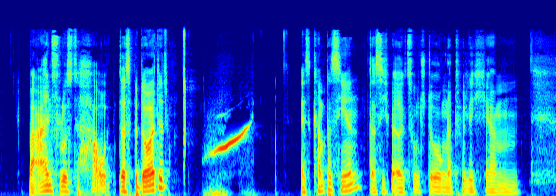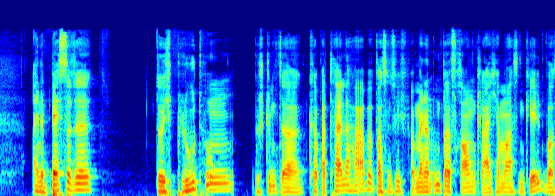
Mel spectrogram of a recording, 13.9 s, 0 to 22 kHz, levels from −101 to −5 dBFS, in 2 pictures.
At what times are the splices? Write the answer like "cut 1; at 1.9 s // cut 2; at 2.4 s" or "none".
cut 1; at 1.4 s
